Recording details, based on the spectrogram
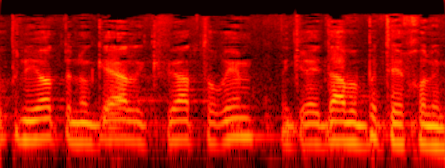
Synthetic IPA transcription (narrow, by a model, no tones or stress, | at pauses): pnɪjɔt̚bɪnɔɡɛalˠɪkviatʰɔʁimnɪɡʁeɪdabəbətʰeɪχɔlˠɪm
